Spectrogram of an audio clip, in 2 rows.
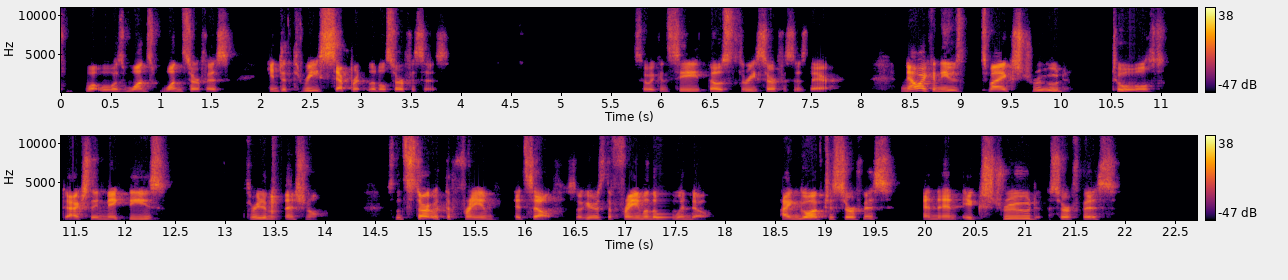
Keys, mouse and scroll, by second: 2.6 click, 4.9 click, 7.3 click, 10.1 right click, 10.5 scroll, 11.2-11.6 scroll, 14.1 right click, 16.1 click, 19.2 click.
